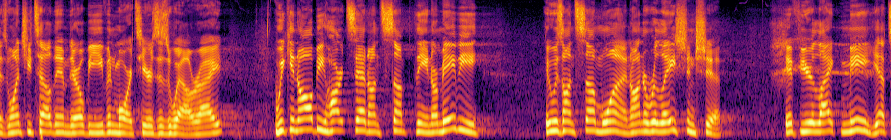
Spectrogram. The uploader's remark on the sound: was preached on July 11th at the 11:30AM service.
